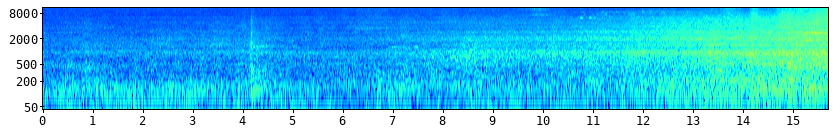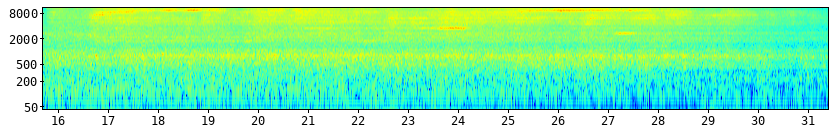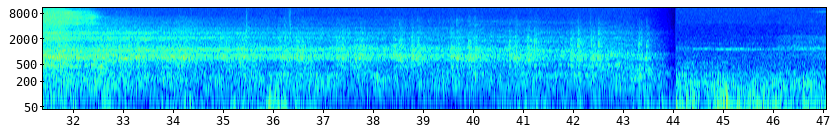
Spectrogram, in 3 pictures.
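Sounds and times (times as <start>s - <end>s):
train wheels on track: 0.0s - 47.0s
high wheel squealing: 19.8s - 32.5s.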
